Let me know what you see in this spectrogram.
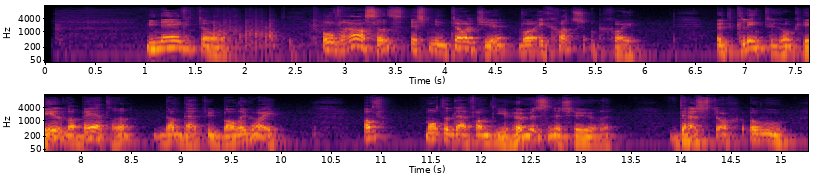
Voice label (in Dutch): dialect overasselt; verenigingsgebouw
